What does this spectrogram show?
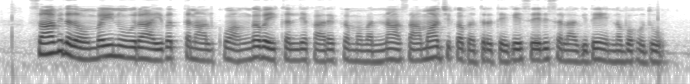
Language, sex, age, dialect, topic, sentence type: Kannada, female, 46-50, Mysore Kannada, banking, statement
